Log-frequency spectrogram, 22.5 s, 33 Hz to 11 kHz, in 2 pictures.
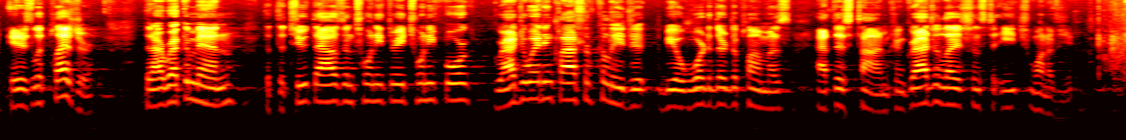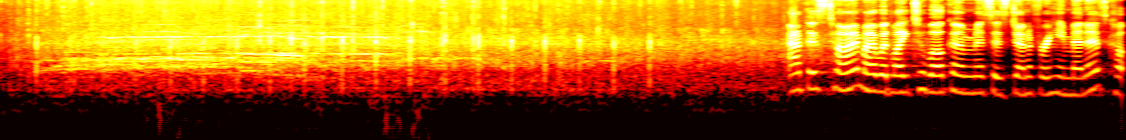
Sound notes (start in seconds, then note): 11.0 crowd cheering and applauding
